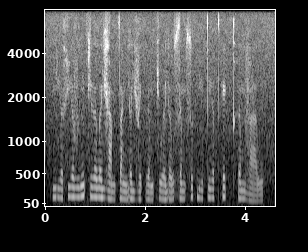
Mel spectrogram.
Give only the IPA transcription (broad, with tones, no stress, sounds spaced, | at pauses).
j i˨˩ ə̯ x i˧ ə̯ v ɨ˧˥ ŋ c ɨ˧ ə̯ w ə˧ j ɣ a˨˩ m t̪ a˨˩ ŋ j ə˨˩ j v e˨˩ t̚ l ə˨˩˨ m c u˨˩ ə̯ j ə˨˩˦ w s ə˧ m s u˦˥ t̚ j i˧ t̪ i˧ ə̯ t̪ʰ e˦˥ k̚ t̪ʰ ə˧ m v a˨˩˨ w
